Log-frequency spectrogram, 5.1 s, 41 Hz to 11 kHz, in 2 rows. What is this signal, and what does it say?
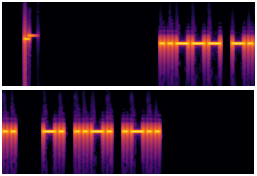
Morse code, heard as a keyed tone, about 30 wpm, 700 Hz. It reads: 2B NFL
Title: Field Day Exchanges Encore - 30wpm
